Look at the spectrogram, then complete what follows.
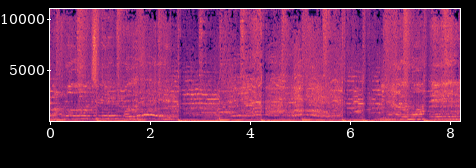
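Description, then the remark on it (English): A large concert crowd of about 30,000 people sings a whole song back in unison, loud and dense, with music throbbing underneath and scattered yells rising from the mass of voices. “You want to hear the crowd singing it back to us?”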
